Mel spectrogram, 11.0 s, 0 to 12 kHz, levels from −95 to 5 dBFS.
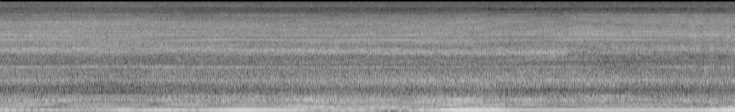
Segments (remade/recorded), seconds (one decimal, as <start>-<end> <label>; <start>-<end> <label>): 0.0-10.3 recorded; 10.3-11.0 remade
